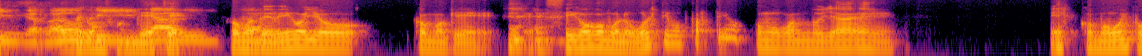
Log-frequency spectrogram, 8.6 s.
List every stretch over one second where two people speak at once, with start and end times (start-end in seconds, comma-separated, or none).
0.5-2.1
